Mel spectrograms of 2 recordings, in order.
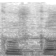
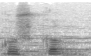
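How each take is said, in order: First: The name is said the Spanish way. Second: The name is said the local Peruvian way.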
